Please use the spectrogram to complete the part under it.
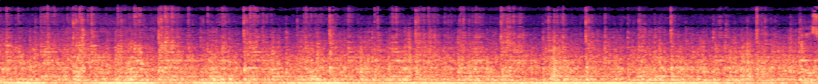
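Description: A meat slicer's carriage slides back and forth with rattling clicks.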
